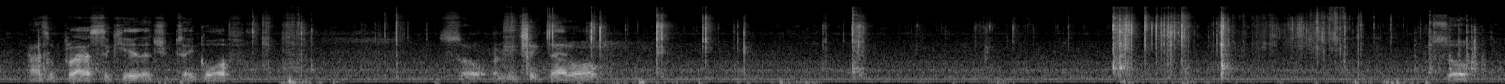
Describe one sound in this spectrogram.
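Plastic parts click and snap in a man's hands.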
